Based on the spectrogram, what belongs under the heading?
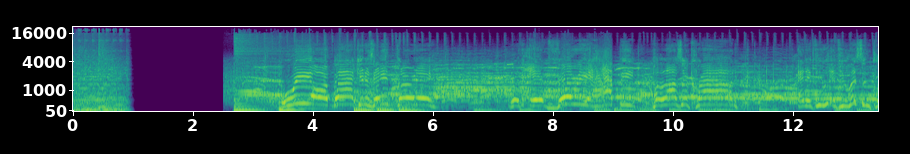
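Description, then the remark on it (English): A studio audience screams and cheers loudly and continuously, with high-pitched whoops and shouts rising over one of Hoda Kotb's favorite songs, played in honor of her birthday, after a brief silent gap at the start. “Over the screaming, you can hear one of Hoda Kotb's favorite songs.”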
